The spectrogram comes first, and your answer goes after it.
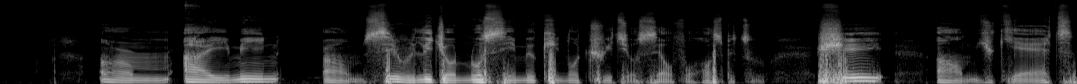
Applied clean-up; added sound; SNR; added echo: none; none; none; none.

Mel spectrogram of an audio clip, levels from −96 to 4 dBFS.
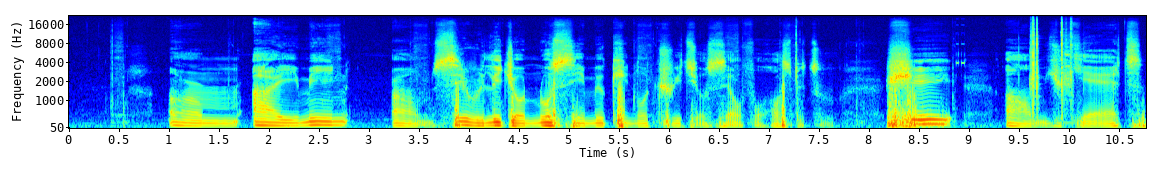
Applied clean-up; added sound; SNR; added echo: none; Camera; 18 dB; none.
